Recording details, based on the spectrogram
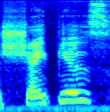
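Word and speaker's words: schaapjes: It's a Dutch word, and I was taught by a person from the Netherlands that how it's pronounced, like shape, S-H-A-P-E, and the second syllable Y-U-S, yes, shapias.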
